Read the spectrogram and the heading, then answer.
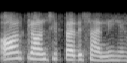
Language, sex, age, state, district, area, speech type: Hindi, female, 30-45, Uttar Pradesh, Lucknow, rural, conversation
